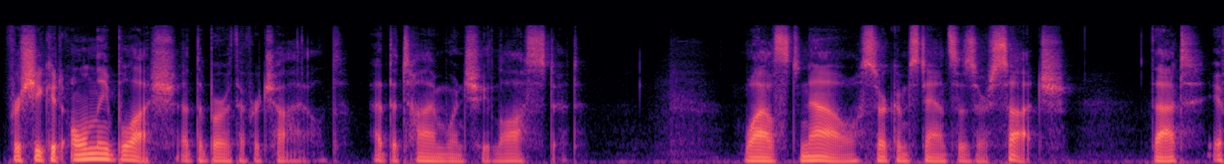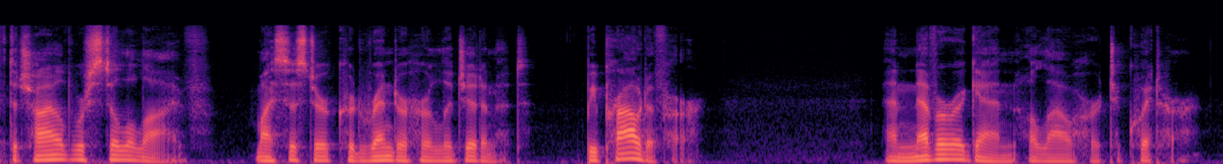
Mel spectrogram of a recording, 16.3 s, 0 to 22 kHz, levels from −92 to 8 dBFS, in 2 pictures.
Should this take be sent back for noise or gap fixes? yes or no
no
